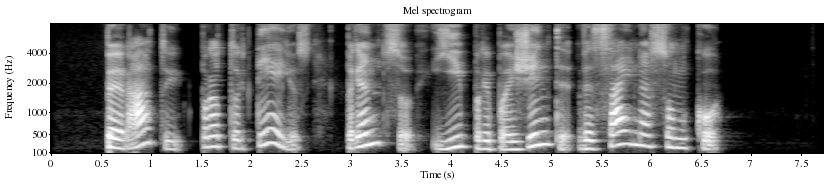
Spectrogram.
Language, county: Lithuanian, Klaipėda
